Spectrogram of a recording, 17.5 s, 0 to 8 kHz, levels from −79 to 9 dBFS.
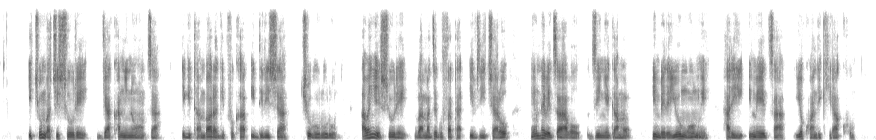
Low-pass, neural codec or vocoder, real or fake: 7.2 kHz; codec, 16 kHz, 4.8 kbps, FACodec; fake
